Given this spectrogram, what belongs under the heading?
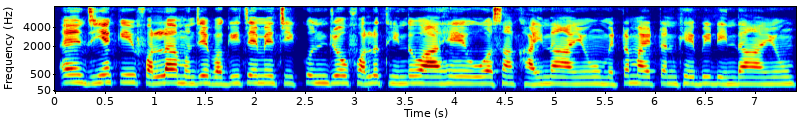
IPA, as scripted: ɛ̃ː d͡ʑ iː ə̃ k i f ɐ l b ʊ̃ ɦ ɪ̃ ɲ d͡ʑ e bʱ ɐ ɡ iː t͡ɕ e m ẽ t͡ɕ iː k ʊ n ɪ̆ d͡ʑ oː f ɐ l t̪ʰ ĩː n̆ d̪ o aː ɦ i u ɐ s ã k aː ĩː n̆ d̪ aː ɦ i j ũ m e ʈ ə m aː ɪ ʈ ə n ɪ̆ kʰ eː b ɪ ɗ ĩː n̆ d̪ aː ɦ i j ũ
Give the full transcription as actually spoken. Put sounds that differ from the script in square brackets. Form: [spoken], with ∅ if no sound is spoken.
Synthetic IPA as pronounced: ɛ̃ː d͡ʑ iː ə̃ k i f ɐ l [m] ʊ̃ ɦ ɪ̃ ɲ d͡ʑ e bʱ ɐ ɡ iː t͡ɕ e m ẽ t͡ɕ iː k ʊ n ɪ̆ d͡ʑ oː f ɐ l t̪ʰ ĩː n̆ d̪ o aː ɦ [e] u ɐ s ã [kʰ] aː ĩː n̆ d̪ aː ɦ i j ũ m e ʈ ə m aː ɪ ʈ ə n ɪ̆ kʰ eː b ɪ ɗ ĩː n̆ d̪ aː ɦ i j ũ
